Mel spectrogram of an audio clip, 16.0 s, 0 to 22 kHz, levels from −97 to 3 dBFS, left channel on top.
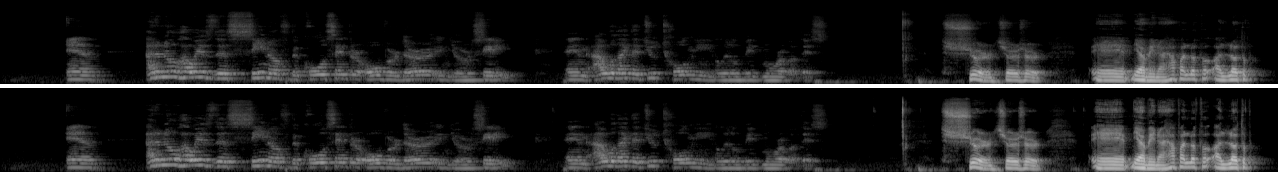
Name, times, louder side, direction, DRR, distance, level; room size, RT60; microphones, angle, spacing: voice 1, 0.8-1.2 1.8-6.4 7.1-10.3, right 1 dB, 5° left, -2 dB, 5.3 m, -50 dB
voice 2, 11.8-13.0 13.6-15.6, right 5 dB, 60° right, 12 dB, 0.4 m, -33 dB
14.0 x 6.3 x 4.5 m, 0.42 s
head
